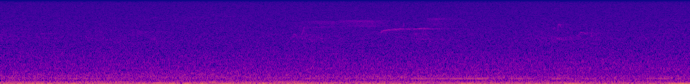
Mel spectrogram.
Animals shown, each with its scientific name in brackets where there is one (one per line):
Red-eyed Vireo (Vireo olivaceus)
Black-throated Green Warbler (Setophaga virens)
